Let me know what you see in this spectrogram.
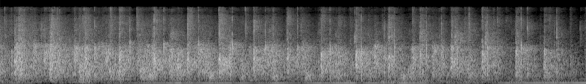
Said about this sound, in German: darf ich einen Applaus geben? Bitte gern.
